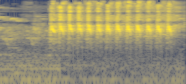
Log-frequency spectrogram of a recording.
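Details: Javan cucak jenggot, the grey-cheeked bulbul, bursting into a harsh besetan kasar trill: about a dozen quick, grating pulses at a steady pace after a short quiet start.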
